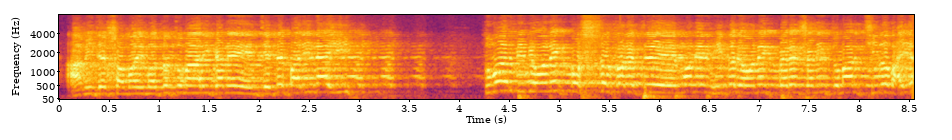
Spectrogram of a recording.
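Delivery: high, ringing sermon delivery; impassioned preaching. Acted. Preacher retelling the leader's apology to his brother, impassioned preaching.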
